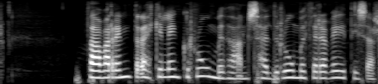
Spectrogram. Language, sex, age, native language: Icelandic, female, 20-29, Icelandic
